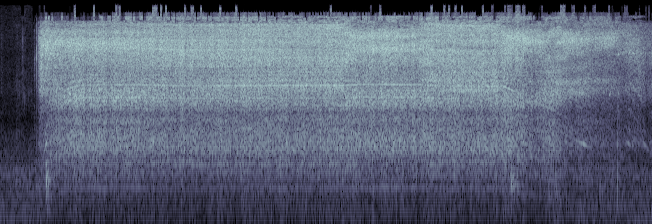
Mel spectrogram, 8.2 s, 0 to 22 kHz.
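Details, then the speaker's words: Implant osteotomy drill in a teaching model during a hammerless crestal sinus lift (Blue Sky Bio kit), drilling toward 10 mm depth with stops; steady high-pitched whine about six seconds, then winding down. "have performed the osteotomy we're going to check our depth and we're still shy of our 10 millimeter staff in place"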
